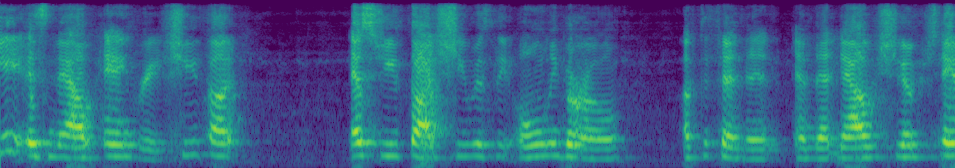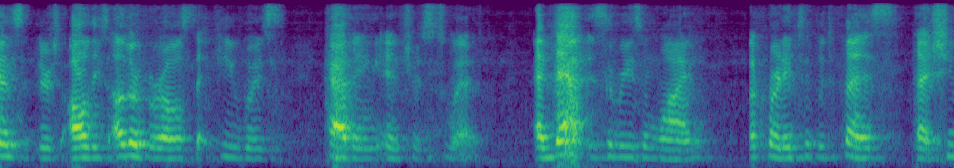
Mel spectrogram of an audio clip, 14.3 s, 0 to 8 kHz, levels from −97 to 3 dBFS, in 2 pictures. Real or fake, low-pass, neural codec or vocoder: fake; 7.2 kHz; codec, 24 kHz, 6 kbps, HILCodec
